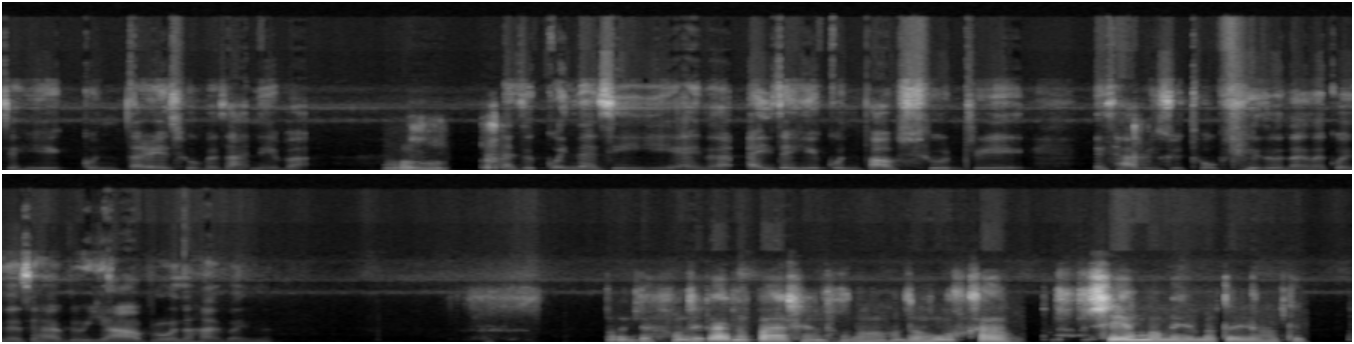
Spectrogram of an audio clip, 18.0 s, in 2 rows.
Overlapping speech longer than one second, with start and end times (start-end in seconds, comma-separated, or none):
none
